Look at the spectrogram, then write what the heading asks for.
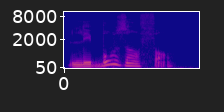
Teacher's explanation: even if you've got this X, well, phonetically it will be like Z, so like if it would be an S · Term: liaison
